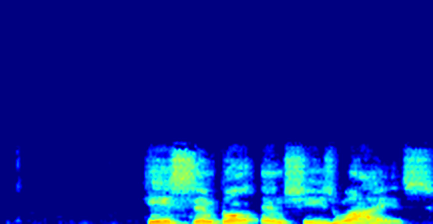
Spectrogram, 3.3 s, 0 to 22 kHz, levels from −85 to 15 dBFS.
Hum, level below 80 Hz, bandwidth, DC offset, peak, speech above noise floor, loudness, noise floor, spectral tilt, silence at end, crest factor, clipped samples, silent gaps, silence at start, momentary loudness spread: none; -62 dBFS; 7.8 kHz; under 0.1%; -4 dBFS; 57 dB; -20 LUFS; -77 dBFS; -5.5 dB/octave; 0.05 s; 18 dB; under 0.1%; none; 1.1 s; 6 LU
